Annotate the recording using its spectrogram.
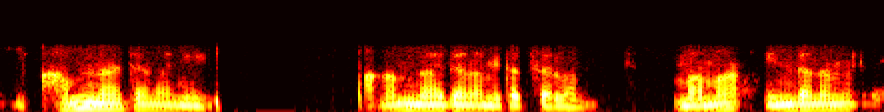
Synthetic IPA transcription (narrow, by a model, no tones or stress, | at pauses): ɐɦɐmnaːd͡ʒɐnani | ɐɦɐmnaːjd̪ɐnɐmit̪ɐt̪sɐɾʋɐmː | ɐmaind̪ɐnɐm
